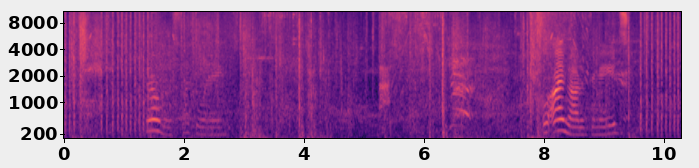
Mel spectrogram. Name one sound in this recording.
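Monsters groan and shriek.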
